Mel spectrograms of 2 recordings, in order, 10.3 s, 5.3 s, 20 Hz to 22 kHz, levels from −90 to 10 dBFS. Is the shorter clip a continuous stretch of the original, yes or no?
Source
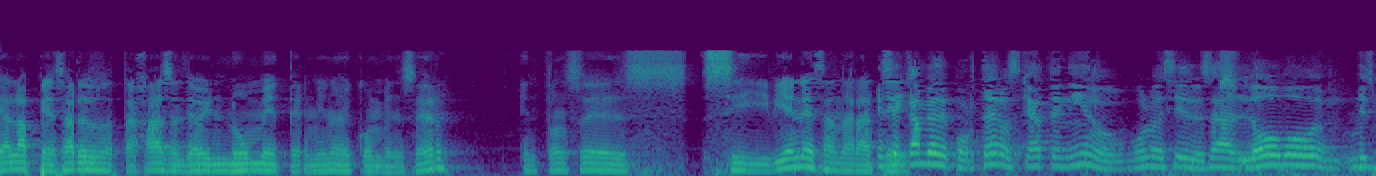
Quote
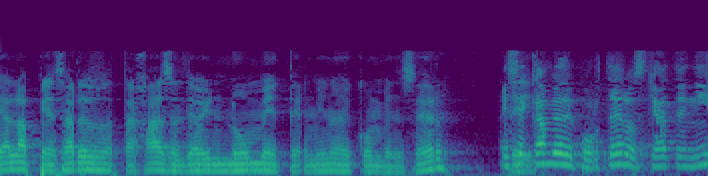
no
